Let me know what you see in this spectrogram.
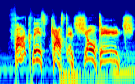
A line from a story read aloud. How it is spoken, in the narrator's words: He screamed, and it echoed through the downtown streets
